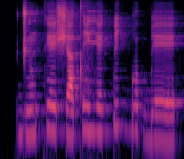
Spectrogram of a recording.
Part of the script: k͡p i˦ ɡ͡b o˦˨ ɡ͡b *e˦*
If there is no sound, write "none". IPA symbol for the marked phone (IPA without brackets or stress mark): e˨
